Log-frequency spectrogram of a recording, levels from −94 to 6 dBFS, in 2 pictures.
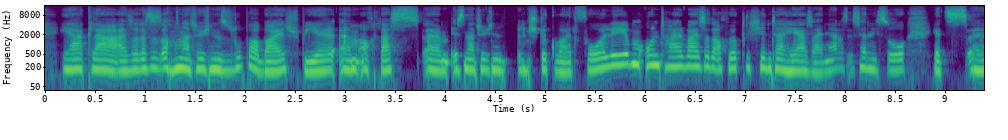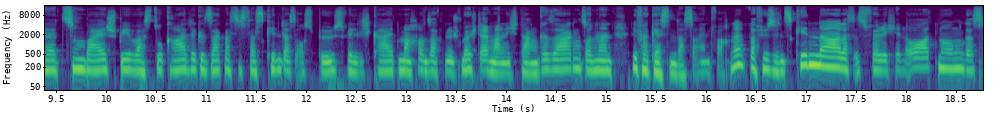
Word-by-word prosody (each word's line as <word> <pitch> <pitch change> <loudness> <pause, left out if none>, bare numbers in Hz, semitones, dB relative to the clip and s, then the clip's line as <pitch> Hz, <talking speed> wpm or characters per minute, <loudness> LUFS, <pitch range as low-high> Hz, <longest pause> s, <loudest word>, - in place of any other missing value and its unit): Ja, 180 -1 +1
klar. 175 -4 +2
Also, 160 +2 +1
das 180 +1 0
ist 190 -2 -1
auch 190 -2 +2
'n 185 - +7
natürlich 180 -1 +2
'n 180 -1 +5
super 180 +4 -1
Beispiel, 155 0 +1
ähm, 170 +1 +1
auch 180 0 -3
das, 165 0 -1
ähm, 165 -3 +1
ist 165 +2 +1
natürlich 175 -1 -1
'n 165 -3 -1
'n 165 0 -2
Stück 175 -1 -2
weit 145 -1 -1
Vorleben 230 - +3
und 240 0 +2
teilweise 215 0 +1
da 200 - 0
auch 180 - -5
wirklich 190 0 -3
hinterher 175 -5 +1
sein. 145 0 -4
Ja, 170 +3 -4
das 185 - -12
ist 155 - -9
ja 200 - 0
nicht 175 -4 -3
so 170 0 -1 0.3
jetzt, 155 +1 +2
äh, 165 -2 +1
zum 180 +2 +2
Beispiel, 170 0 0
was 160 -2 -2
du 170 - -4
gerade 170 +2 -2
gesagt 165 0 -3
hast, 170 -3 -4
dass 155 - -4
das 155 -2 -1
Kind 170 -1 -3
das 160 - -5
aus 145 0 -10
Böswilligkeit 155 +1 -3
macht 155 0 0
und 170 - -2
sagt: 155 -2 -5
„Ne, 155 - -1
ich 145 - -5
möchte 165 0 -1
einfach 145 -4 +1
nicht 135 0 -3
danke 140 +4 -1
sagen,“ 175 +2 -1
sondern 160 -1 0 0.2
die 195 - +2
vergessen 145 -6 +1
das 115 -1 -4
einfach, 145 0 -10
ne? 235 +4 +2
Dafür 185 -1 -1
sind's 150 -2 0
Kinder, 230 -3 +7
das 180 -7 -1
ist 140 - -6
völlig 160 -1 -4
in 170 - -10
Ordnung. 190 -1 -1
Das 160 -1 -3
170 Hz, 240 wpm, -25 LUFS, 155-185 Hz, 0.3 s, n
